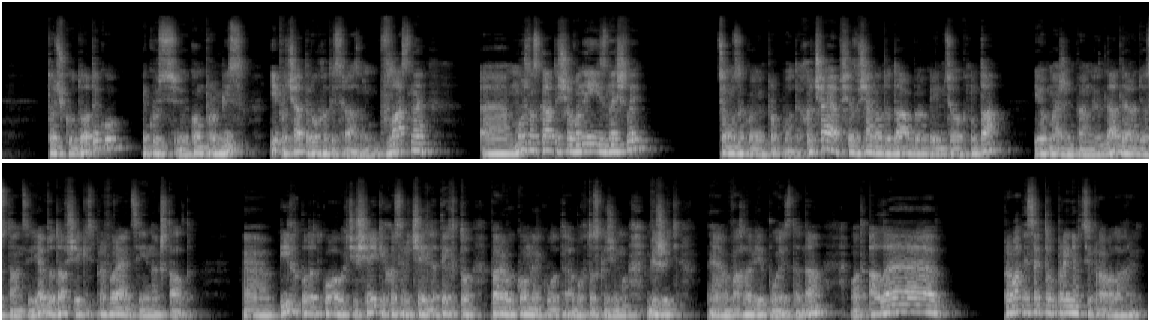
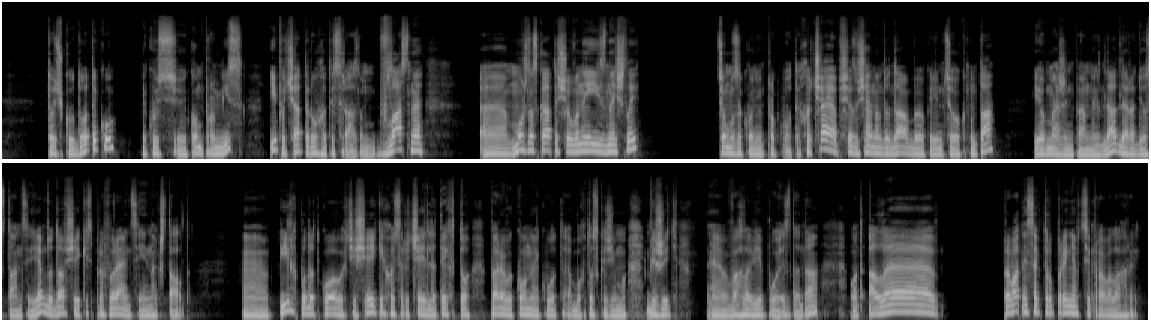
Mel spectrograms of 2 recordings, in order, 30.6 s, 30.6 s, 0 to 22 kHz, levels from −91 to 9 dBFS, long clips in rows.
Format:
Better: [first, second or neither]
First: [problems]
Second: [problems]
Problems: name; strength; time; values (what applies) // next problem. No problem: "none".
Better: second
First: off-mic speech; far // room echo; very slight; dies away in 0.3 s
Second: none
